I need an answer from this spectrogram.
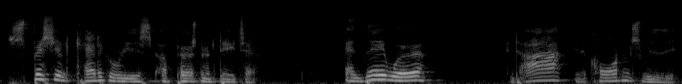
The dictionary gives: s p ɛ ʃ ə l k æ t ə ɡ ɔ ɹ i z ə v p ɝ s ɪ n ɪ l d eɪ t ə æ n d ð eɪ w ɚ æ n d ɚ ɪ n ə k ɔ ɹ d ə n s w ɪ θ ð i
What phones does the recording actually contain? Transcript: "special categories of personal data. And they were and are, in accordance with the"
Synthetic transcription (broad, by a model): s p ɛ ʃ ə l k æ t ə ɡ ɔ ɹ i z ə p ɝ s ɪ n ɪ l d eɪ s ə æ n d ð eɪ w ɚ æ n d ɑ ɪ n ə k ɔ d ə n s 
